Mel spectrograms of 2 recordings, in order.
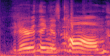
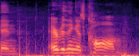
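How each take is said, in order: First: "calm" said higher and louder with a rising tune; stress on calm. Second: Said in the usual way. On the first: Retold or imitated. Telling the church the road was calm, "calm" raised and louder. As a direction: lift "calm" at the end, insisting on it. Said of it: "I'm not, but". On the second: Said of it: "I'm not, but everything is calm".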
